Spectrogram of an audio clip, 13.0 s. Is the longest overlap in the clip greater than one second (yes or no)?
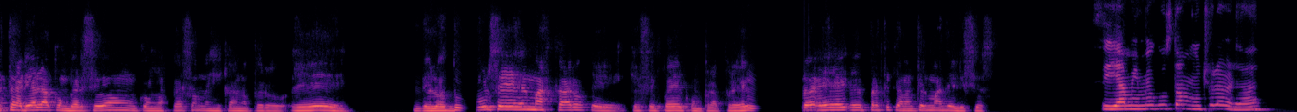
no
